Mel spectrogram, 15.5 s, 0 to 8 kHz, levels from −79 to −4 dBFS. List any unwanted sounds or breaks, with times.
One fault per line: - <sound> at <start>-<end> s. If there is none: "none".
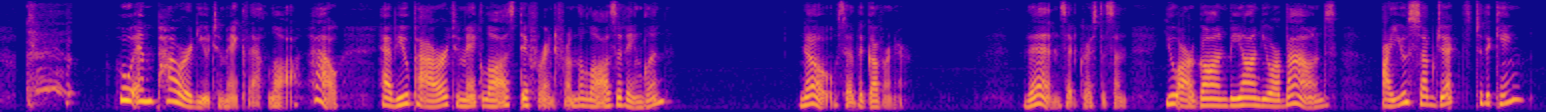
- cough at 0.2-0.8 s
